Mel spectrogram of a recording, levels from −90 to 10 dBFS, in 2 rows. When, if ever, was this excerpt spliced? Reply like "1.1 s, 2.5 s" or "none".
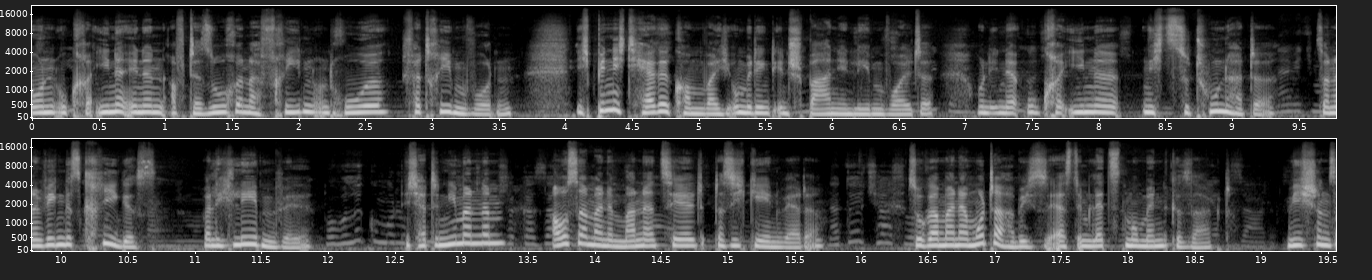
4.0 s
